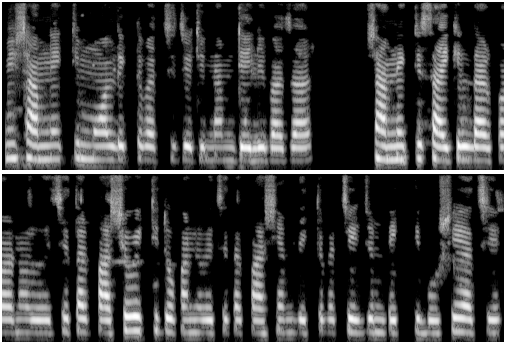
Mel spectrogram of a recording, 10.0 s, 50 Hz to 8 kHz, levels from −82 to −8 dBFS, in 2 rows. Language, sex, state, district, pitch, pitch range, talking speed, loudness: Bengali, female, West Bengal, Dakshin Dinajpur, 230 Hz, 225-250 Hz, 180 wpm, -19 LUFS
